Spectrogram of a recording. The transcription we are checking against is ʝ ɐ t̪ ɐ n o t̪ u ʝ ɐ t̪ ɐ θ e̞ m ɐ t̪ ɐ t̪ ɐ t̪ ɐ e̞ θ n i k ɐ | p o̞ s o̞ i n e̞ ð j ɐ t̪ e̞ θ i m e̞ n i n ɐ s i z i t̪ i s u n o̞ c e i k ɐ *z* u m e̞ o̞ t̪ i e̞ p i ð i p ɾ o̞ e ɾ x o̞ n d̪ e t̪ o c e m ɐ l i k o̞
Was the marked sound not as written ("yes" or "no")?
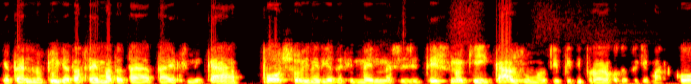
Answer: no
